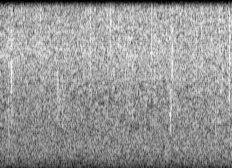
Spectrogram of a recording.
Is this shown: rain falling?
yes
